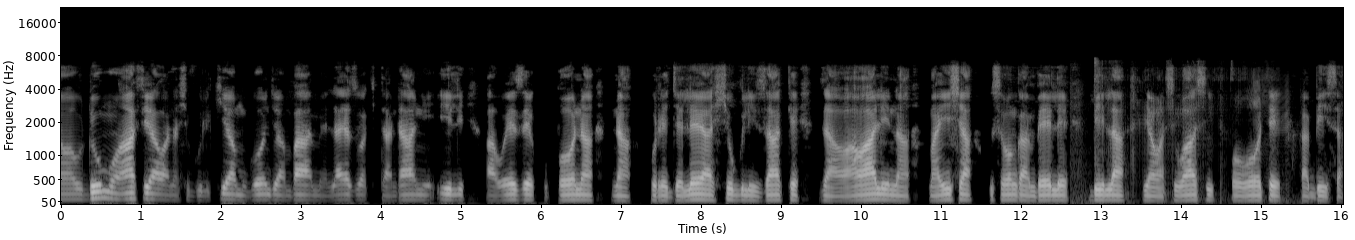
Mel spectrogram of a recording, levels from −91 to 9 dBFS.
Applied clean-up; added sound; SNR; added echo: neural mask model DeepFilterNet 3.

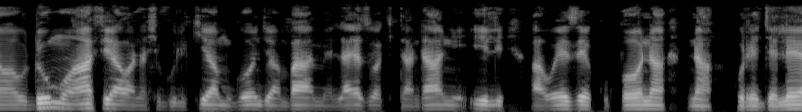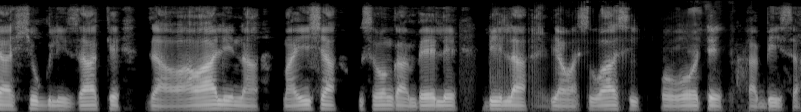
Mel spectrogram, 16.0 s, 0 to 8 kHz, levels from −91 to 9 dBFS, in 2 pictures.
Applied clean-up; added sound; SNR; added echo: neural mask model Resemble Enhance denoiser.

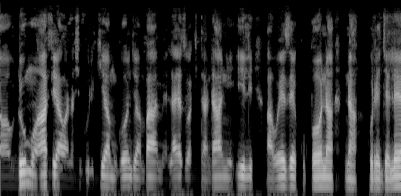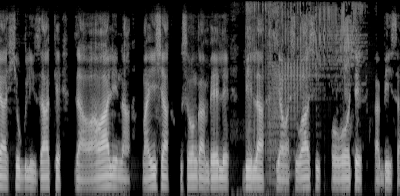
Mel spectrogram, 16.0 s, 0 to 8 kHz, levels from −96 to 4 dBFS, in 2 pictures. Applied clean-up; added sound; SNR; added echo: classical method spectral subtraction.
